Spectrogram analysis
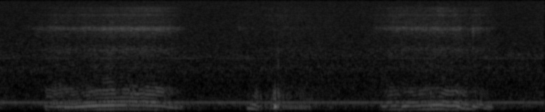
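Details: Snoring from a sleeping person: two slow, buzzing, vibrating breath sounds about three seconds apart over a steady room hum.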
